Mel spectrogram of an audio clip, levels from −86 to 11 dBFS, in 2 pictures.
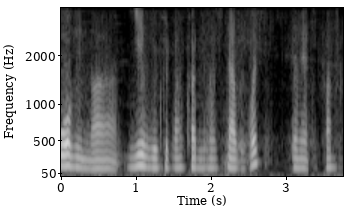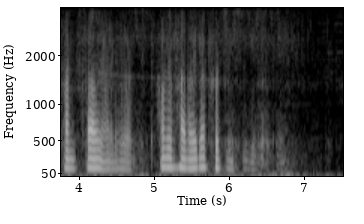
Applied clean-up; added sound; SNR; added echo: neural separator model SepFormer WHAMR!.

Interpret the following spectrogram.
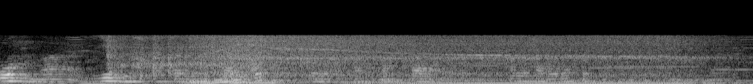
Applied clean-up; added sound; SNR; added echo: none; Engine starting / Car; 0 dB; reverberation time 0.6 s.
